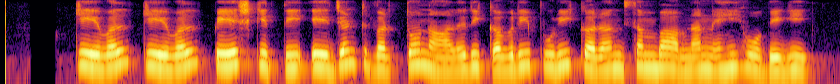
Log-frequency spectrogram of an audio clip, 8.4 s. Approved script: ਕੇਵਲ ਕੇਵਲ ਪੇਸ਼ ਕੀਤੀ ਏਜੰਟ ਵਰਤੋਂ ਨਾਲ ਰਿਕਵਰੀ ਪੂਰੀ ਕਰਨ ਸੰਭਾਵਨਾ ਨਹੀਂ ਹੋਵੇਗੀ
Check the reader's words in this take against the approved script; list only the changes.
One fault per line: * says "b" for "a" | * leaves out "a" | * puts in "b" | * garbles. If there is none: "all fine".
all fine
